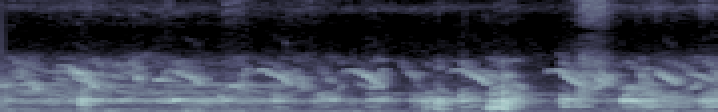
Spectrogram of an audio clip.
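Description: Native chickens cluck and murmur in a faint, uneven run of short calls, heard from a little distance with no voices over them.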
